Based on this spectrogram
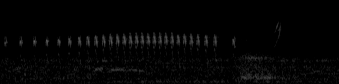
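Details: A rufous hornero (Furnarius rufus) at Chaunaca, Sucre, Bolivia, in April 2023 gives a loud run of about twenty-five sharp, ringing notes that speed up and rise slightly, then stops; a brief upswept chirp follows.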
